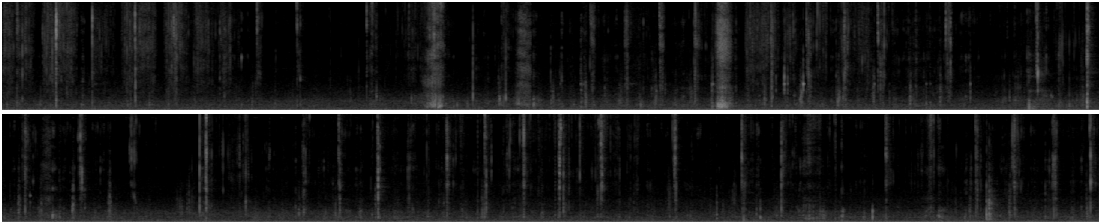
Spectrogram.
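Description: Close-miked mouth sounds of someone eating curry-soaked rice and mutton by hand: a continual run of short, wet chewing and lip-smacking clicks, a few louder than the rest, over a steady low hum.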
